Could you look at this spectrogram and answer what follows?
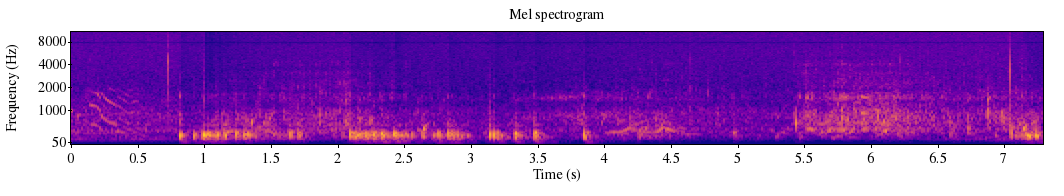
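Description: Water splashing and gurgling right at a waterproof camera on a kayak's front deck as the kayak is paddled, in several irregular bursts with sharp slaps of water.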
